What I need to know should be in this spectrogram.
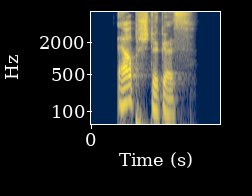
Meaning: genitive singular of Erbstück
- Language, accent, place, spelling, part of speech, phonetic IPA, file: German, Germany, Berlin, Erbstückes, noun, [ˈɛʁpˌʃtʏkəs], De-Erbstückes.ogg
